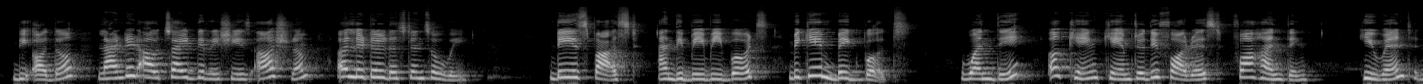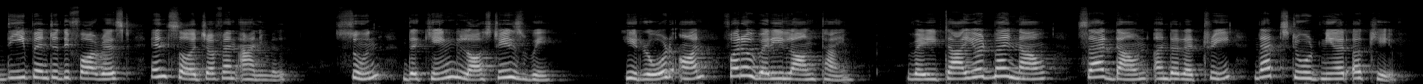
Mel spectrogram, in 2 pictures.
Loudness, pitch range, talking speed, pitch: -21 LUFS, 245-330 Hz, 145 wpm, 275 Hz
